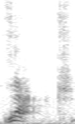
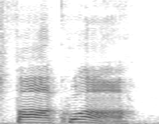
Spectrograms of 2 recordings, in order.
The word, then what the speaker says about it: Thwack: Well, Warfy, his name is Warfy Thwack. That last bit is Thwack. It means happy or fun in Klingon. But I read it as Farquhar. And I read it out to him. I was like, Warfy Farquhar. He's like, that's not how you pronounce my name.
